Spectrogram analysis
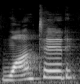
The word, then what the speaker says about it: wanted: Now, let me explain to you how to pronounce the ending, id.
